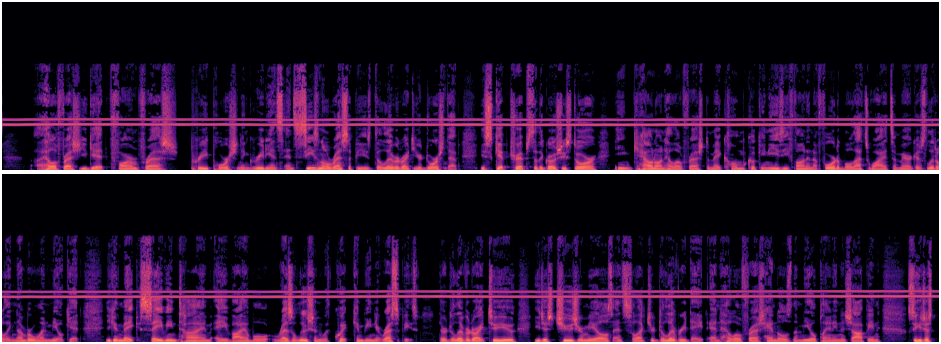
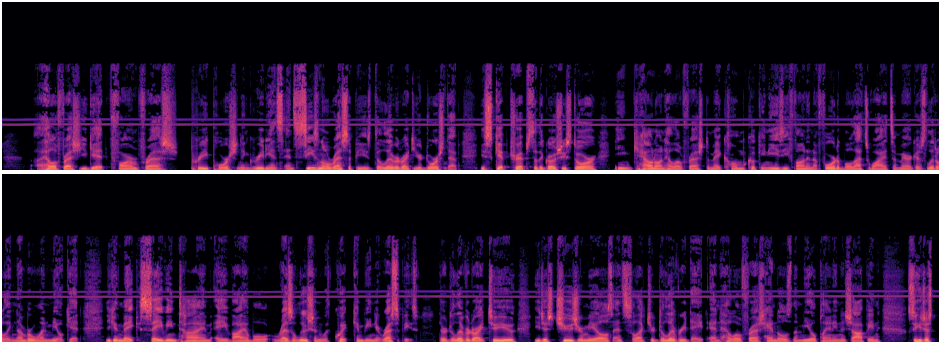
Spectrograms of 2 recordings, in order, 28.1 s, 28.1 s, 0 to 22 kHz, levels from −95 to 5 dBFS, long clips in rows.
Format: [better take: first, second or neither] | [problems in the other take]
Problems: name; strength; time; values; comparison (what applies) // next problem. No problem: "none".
second | high-pitched whine; loud; throughout; 6 kHz, 6 dB below the speech; faint in the second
